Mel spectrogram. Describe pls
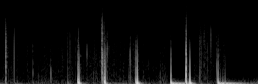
Clicks and pops recorded from a single LP record. I carved into the surface of the record with my keys, and then recorded the sound of the needle hitting the scratches. The resulting rhythms make nice loops (most but not all are in 4/4).
noise, loop, glitch, record, analog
